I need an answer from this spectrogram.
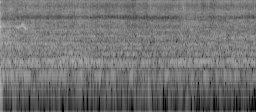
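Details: Wild Asian honey bee colony (Apis cerana) that settled in a trap box set three months earlier, heard up close: a steady, even, low hum of many bees under a faint hiss, with no other clear sounds.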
